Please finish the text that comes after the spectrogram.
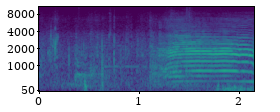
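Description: Sheep bleating at a livestock market in eastern Morocco before Eid, faint scattered noises first, then one loud, close, drawn-out bleat for about a second.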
